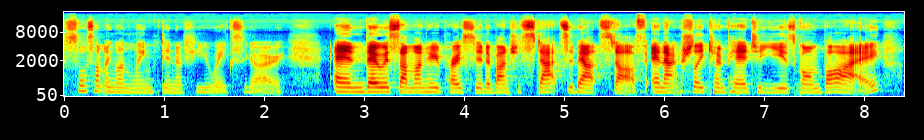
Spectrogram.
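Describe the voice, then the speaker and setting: Here a woman with an Australian accent has a bright, sharp tone and monotone, flat intonation. She speaks at a moderate pace on a very clean recording with a silent background. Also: medium pitch for a woman. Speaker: podcast host. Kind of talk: casual chat.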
